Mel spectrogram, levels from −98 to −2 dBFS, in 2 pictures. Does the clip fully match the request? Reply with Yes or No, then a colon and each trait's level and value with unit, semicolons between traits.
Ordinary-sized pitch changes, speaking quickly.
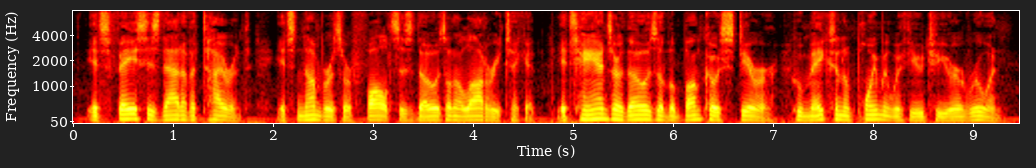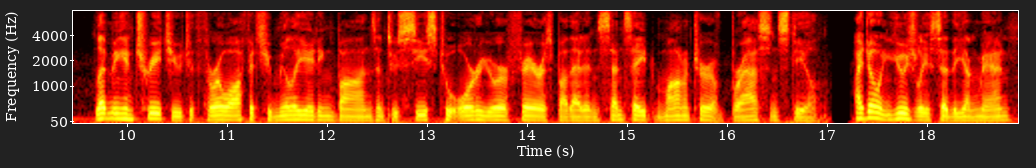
Yes: average, 3.0 semitones; fast, 210 wpm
